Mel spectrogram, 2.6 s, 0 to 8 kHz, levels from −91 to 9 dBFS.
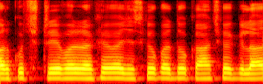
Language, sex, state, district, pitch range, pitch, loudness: Hindi, male, Odisha, Malkangiri, 135-145 Hz, 140 Hz, -17 LUFS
